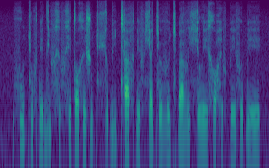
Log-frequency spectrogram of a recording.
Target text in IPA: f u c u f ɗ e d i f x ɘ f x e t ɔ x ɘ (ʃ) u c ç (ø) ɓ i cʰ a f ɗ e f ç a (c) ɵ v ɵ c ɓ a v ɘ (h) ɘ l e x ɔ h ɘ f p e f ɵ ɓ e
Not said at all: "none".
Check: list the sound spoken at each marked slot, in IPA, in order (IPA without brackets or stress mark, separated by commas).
ʃ, ɵ, c, ç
